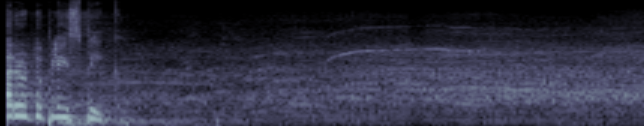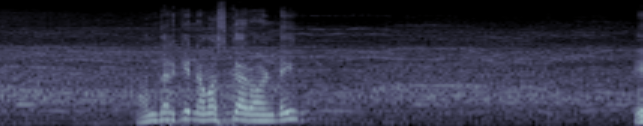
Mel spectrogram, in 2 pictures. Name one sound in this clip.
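A crowd cheers and screams in the background.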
